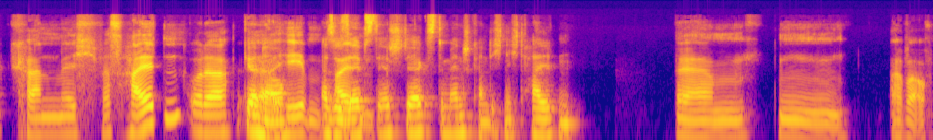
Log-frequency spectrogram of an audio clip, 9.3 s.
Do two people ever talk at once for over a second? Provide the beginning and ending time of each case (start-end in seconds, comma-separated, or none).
2.4-3.8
